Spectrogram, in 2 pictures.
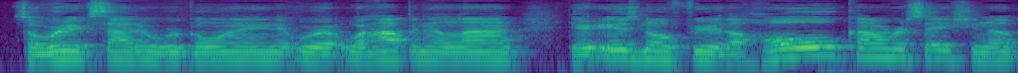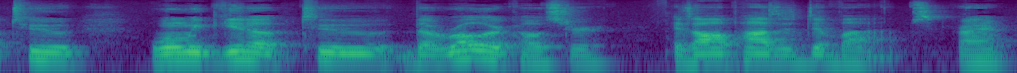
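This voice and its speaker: An adult man of ordinary pitch shares a personal story as a motivational lesson on his podcast. He speaks earnestly, circles back to repeat his points, and keeps checking in with the listener. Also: fairly even intonation, normal speed. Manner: earnest, repeats points and tags lines with "right?". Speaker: podcast host.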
